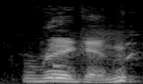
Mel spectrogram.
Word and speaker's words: Riggan: beginning of his name for some reason it's pronounced riggan I'm just like like okay I don't know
